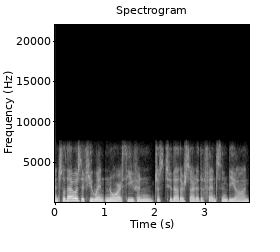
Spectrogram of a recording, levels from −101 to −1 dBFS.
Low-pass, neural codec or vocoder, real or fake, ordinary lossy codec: 7.2 kHz; vocoder, 22.05 kHz, 80 mel bands, WaveNeXt; fake; Opus, 24 kbps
